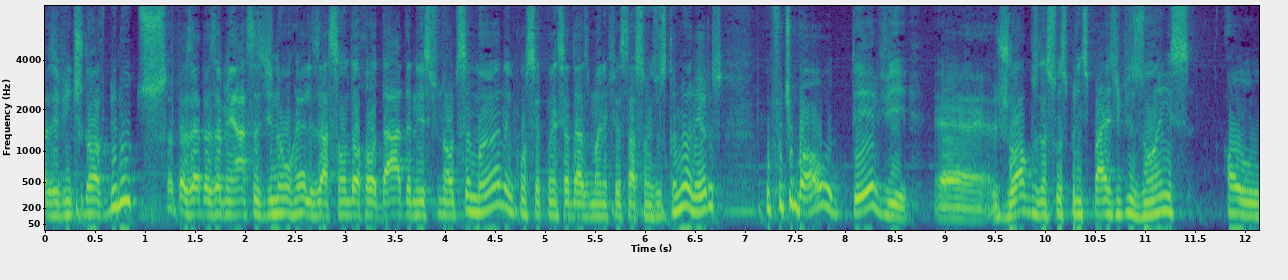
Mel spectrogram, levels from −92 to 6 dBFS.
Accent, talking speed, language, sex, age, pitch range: Brazilian, 165 wpm, English, male, 40-59, 140-180 Hz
